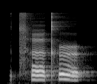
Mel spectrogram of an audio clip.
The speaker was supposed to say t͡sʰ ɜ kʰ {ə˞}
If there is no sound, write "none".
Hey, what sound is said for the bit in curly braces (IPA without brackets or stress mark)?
ə˞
